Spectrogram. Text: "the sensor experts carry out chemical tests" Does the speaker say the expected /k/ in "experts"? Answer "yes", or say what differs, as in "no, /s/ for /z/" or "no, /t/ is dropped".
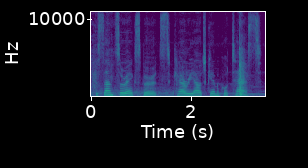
yes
